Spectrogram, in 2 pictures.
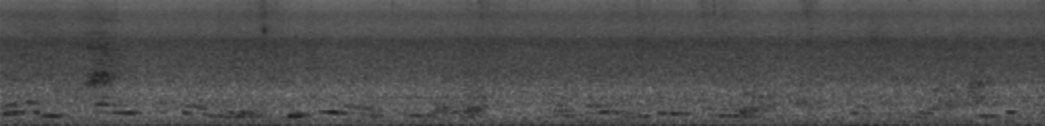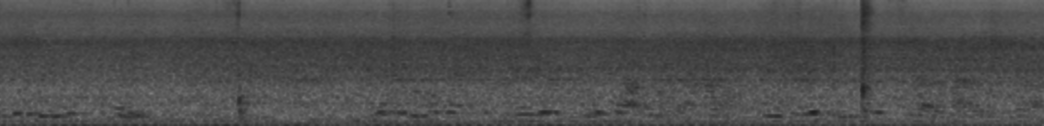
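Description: A knife slices through raw meat.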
